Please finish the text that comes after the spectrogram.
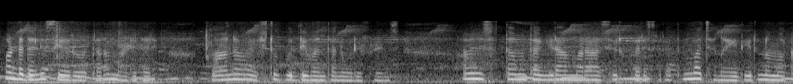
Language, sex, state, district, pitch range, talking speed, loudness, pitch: Kannada, female, Karnataka, Bijapur, 175-230 Hz, 160 wpm, -19 LUFS, 205 Hz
